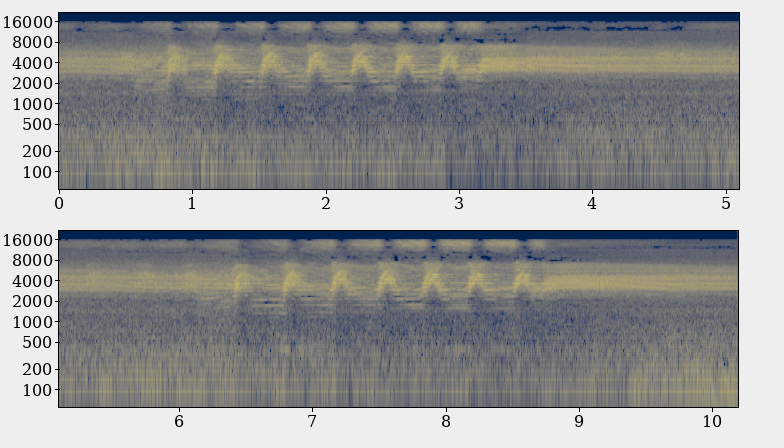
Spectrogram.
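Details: Cicadas singing in midsummer at Galsan hill, Gocheok-dong, Seoul, heard as cool and clear: a run of shrill pulsed bursts, roughly three per second, merging into a steady high buzzing drone, then pulsing again.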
